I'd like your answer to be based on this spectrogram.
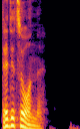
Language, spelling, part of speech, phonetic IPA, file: Russian, традиционно, adverb / adjective, [trədʲɪt͡sɨˈonːə], Ru-традиционно.ogg
- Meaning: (adverb) traditionally (in a traditional manner); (adjective) short neuter singular of традицио́нный (tradiciónnyj)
